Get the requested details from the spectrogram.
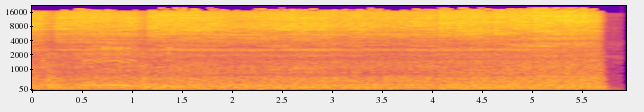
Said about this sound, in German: Il tun saudet il barjader dil ballon d'aria calda, si vince scaldau.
